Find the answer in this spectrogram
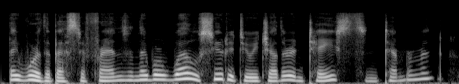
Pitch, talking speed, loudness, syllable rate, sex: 190 Hz, 235 wpm, -17 LUFS, 6.1 syllables/s, female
